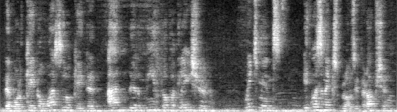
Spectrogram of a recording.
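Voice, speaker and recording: A man with a foreign accent guiding a live show, teasing and joking with his audience. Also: on the high side. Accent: non-native English accent. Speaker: lava show guide. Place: indoor presentation hall. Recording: distant, roomy, dull, noisy.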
